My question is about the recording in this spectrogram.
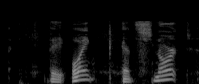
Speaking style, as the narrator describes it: they grunt with glee

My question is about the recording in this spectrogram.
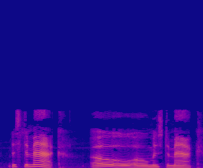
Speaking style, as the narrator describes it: The boy's face was turned toward him, he called in a weak voice

